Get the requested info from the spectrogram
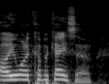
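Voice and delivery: put-on British accent. Retelling a phone call with a British woman, answering her in a put-on British accent. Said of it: "in a British accent".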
